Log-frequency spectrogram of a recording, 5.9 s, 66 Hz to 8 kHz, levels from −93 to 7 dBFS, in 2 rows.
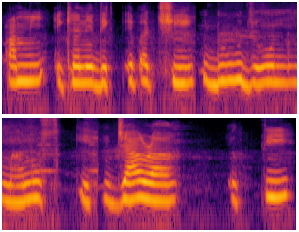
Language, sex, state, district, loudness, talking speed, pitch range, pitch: Bengali, male, West Bengal, Malda, -17 LUFS, 80 wpm, 245-275 Hz, 255 Hz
